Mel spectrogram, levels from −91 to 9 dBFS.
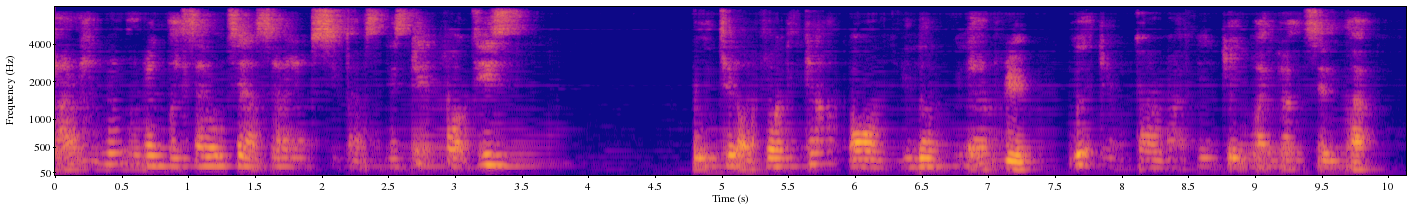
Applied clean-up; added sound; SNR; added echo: neural mask model DeepFilterNet 3.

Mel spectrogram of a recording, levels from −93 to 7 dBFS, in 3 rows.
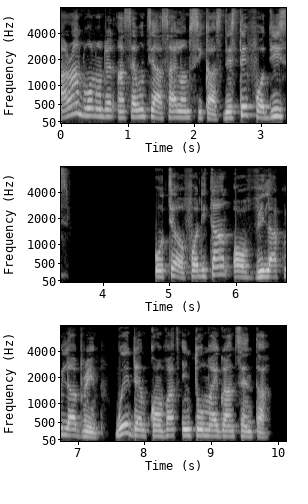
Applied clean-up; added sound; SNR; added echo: none; none; none; none.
